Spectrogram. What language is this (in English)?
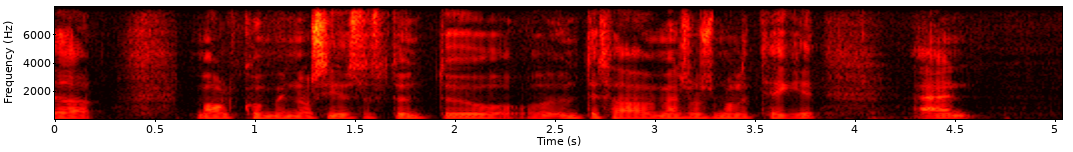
Icelandic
